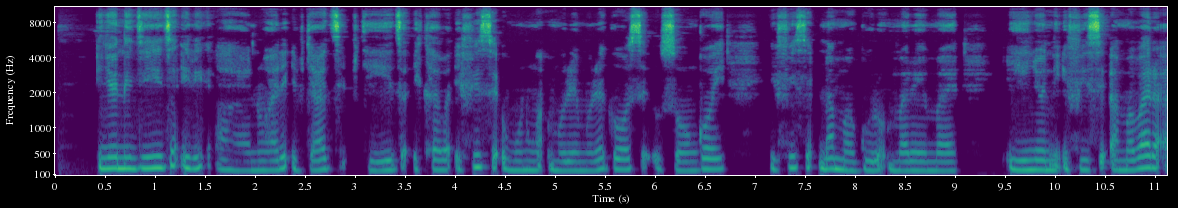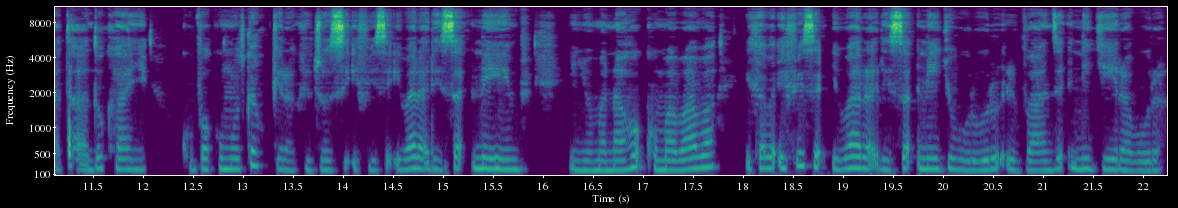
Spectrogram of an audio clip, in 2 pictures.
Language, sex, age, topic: Rundi, female, 18-24, agriculture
